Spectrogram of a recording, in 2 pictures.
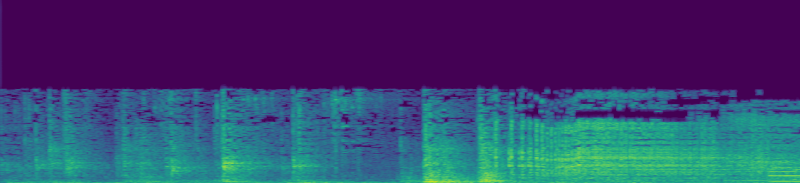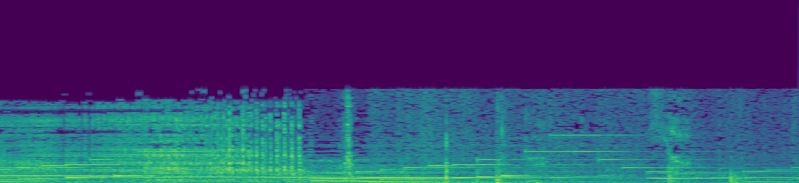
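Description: A large, sword-like key rattles and clicks in the lock of the Church of the Holy Apostles Peter and Paul for a few seconds, then the heavy church door swings open with a long, loud, groaning creak that shifts in pitch.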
